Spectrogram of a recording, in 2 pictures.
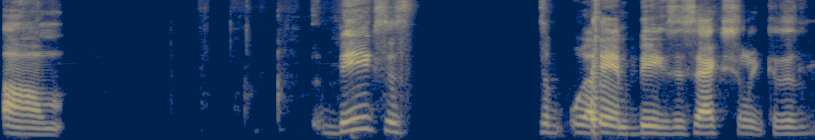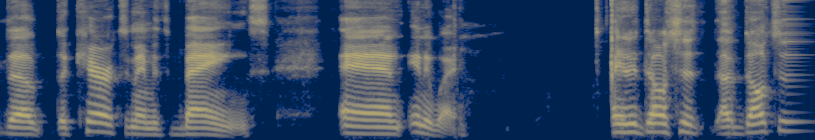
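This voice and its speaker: A woman's voice: low-pitched, no echo. Chatty middle-aged woman hosting, close dry sound. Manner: chatty, loose and rambling, often breaking off into asides. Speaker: host of an entertainment news show. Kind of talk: casual solo vlog chat with announcements.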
